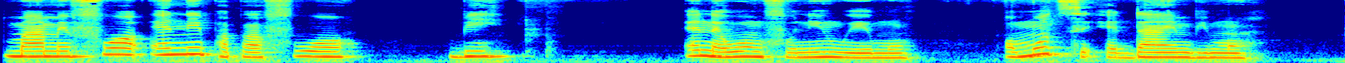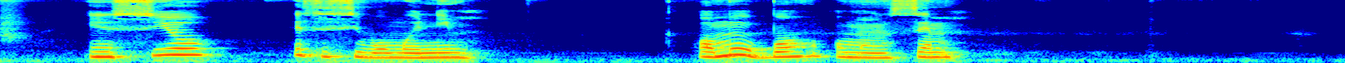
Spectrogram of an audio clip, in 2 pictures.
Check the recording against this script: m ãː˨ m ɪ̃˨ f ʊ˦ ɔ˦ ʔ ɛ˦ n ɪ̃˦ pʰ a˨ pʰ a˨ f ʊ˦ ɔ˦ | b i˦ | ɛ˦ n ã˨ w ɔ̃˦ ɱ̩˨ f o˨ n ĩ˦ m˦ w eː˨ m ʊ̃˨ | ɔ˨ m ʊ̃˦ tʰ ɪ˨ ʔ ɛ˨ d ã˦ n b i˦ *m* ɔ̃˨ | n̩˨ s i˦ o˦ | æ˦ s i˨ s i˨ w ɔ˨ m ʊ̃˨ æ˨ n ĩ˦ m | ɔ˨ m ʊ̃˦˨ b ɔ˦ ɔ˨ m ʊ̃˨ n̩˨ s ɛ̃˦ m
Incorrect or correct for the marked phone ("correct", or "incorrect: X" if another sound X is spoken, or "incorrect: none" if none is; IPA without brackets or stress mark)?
correct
